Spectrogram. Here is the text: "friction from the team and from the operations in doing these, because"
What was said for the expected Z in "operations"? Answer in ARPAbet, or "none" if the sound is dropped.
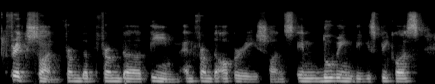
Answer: S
